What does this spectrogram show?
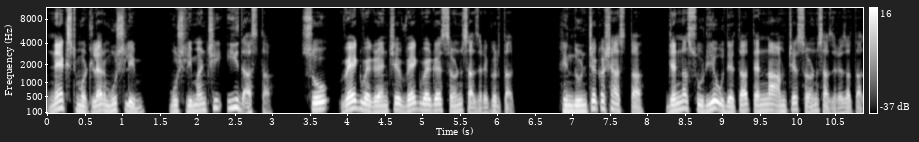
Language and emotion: Goan Konkani, neutral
